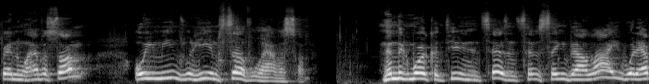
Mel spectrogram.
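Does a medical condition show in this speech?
No.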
